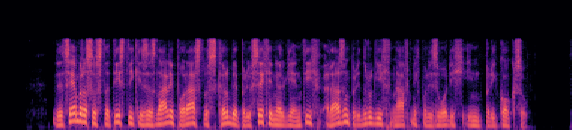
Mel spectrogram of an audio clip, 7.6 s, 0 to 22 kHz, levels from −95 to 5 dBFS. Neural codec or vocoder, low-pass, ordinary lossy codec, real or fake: codec, 16 kHz, 4.8 kbps, FACodec; 7.2 kHz; none; fake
